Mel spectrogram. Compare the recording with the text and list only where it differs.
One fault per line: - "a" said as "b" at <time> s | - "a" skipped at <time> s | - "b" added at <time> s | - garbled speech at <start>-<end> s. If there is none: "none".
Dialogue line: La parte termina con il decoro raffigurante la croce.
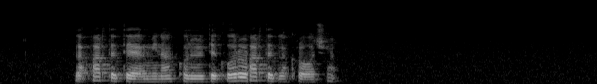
- "raffigurante" said as "parte" at 2.4 s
